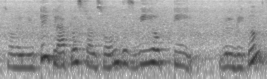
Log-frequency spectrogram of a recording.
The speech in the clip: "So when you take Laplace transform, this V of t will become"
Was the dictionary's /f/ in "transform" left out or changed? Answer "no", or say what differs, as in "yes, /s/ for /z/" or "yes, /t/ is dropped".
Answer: yes, /f/ is dropped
